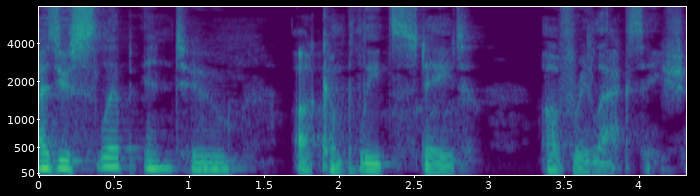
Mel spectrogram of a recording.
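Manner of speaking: slow, soothing guided-meditation voice. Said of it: "the person with that kind of voice".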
